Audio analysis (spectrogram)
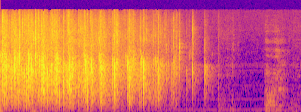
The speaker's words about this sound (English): Let's give her one more round of applause. Thank you so much.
